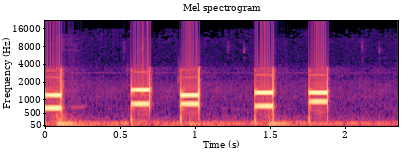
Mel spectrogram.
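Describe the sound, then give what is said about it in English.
Five short, evenly spaced touch-tone beeps ring out clearly as a phone number is dialed to call someone and leave a voicemail, each a crisp dual-pitched tone over a low background hum. “Let's uh, leave him a really annoying voicemail.”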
